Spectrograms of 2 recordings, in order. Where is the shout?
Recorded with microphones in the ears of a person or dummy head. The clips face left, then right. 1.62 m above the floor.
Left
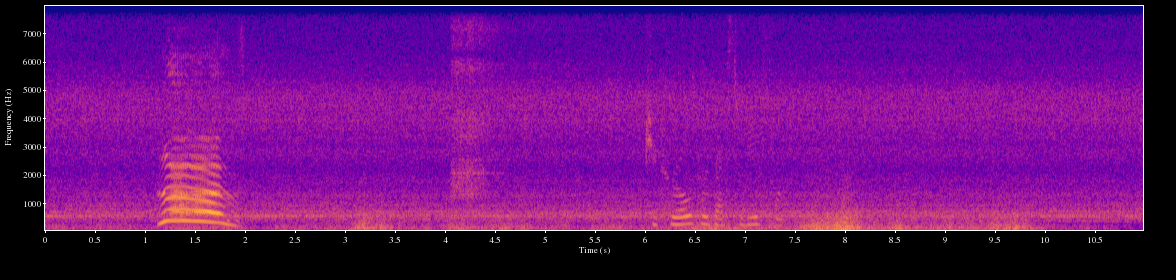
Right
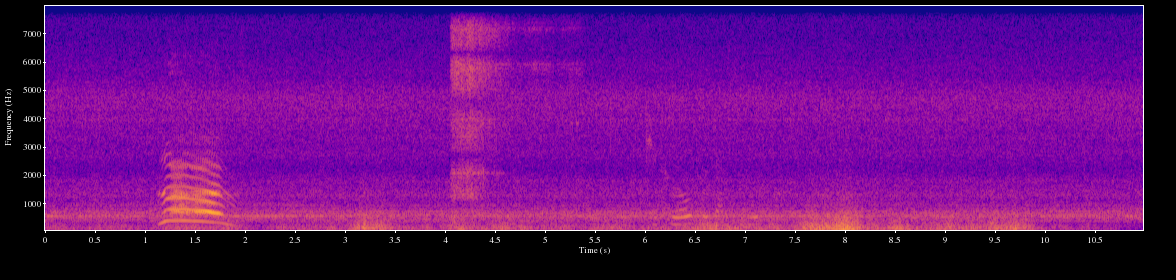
50° left (ahead or behind).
